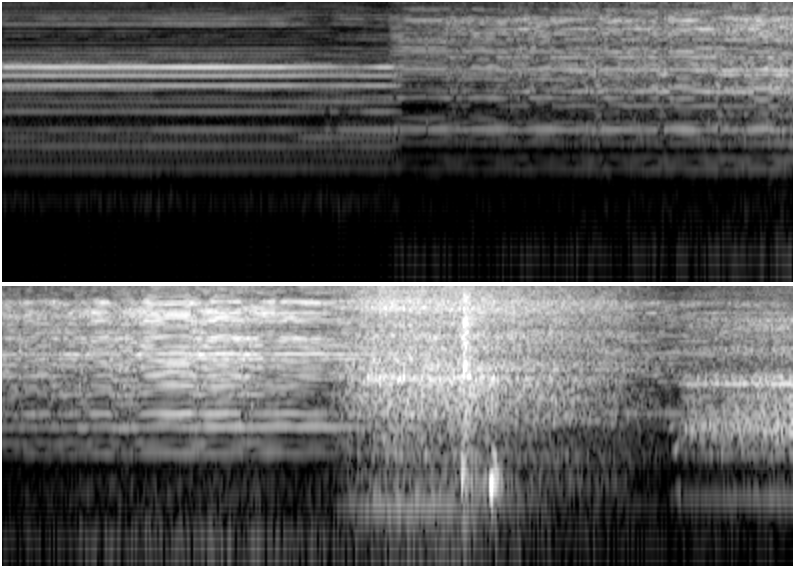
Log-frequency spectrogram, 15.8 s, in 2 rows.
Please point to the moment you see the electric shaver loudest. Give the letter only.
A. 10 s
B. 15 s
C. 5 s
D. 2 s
A.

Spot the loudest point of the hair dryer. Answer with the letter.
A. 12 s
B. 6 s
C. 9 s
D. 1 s
A.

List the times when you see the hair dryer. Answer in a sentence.
The hair dryer can be heard from 11.2 to 15.7 s.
